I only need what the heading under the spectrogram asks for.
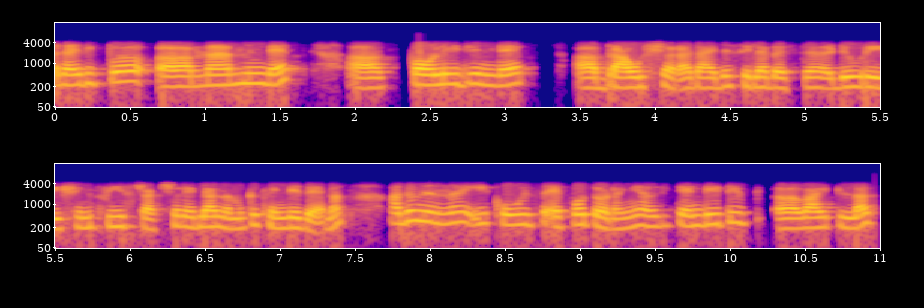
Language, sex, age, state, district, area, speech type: Malayalam, female, 18-30, Kerala, Thiruvananthapuram, urban, conversation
